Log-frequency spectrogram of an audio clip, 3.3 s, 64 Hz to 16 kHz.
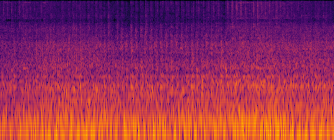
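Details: AEC Militant 6x6 artillery gun tractor, running again after bleeding the fuel system: big diesel chugging at a deep, steady idle with no misses or knocks; no smoke, no leaks, runs rather well.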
